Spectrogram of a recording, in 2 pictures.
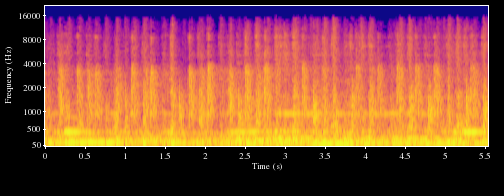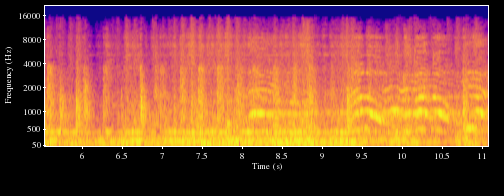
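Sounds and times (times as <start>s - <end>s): dancer's footwork strikes: 0.0s - 9.5s
flamenco guitar: 0.0s - 11.0s.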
